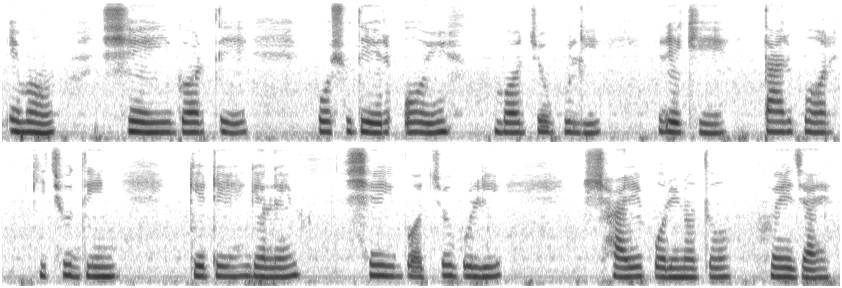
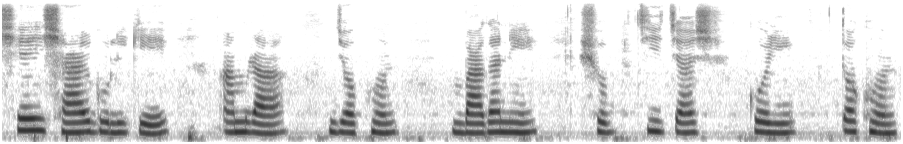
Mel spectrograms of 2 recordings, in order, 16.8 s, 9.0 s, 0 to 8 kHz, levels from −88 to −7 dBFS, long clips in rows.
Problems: none marked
